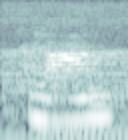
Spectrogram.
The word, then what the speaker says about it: Hmong: They were Hmong, and that's how you say it.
